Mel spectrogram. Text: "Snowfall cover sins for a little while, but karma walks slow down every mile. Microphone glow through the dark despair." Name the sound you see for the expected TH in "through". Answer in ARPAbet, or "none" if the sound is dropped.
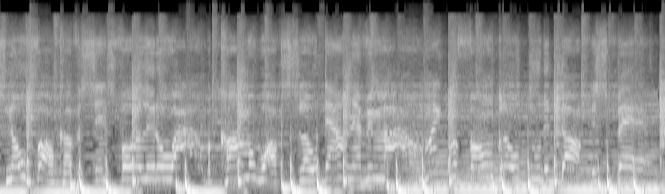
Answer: TH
